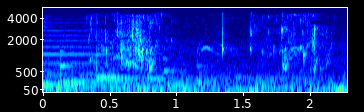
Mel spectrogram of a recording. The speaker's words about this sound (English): It's 27 degrees outside, and a robin is rolling and flopping in the bird bath, flinging water every which way.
